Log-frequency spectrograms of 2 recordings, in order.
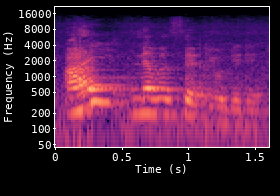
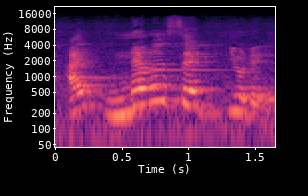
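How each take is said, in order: First: The word I carries the emphasis. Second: The word never carries the emphasis. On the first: "put an emphasis on one word there. That is I" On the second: "Just put an emphasis on never"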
